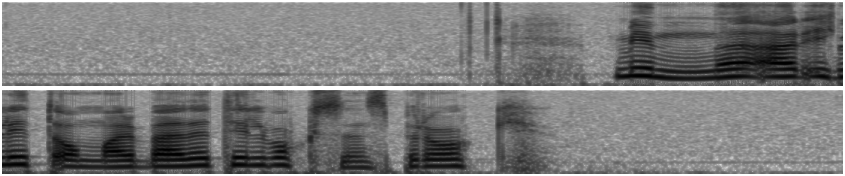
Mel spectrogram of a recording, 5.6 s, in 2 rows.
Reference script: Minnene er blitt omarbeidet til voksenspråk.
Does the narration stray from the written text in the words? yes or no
no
